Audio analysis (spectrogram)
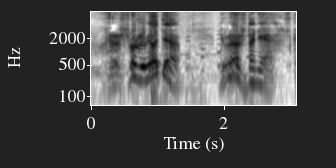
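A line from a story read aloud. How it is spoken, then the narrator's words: Loud and cheerful. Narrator (Russian): сказал он громко и весело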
